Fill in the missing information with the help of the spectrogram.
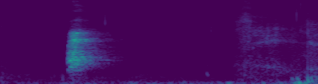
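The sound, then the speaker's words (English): A female dog lets out one sharp, loud bark at people coming up the stairs, followed by quieter shuffling noise and a faint second yelp near the end. No one speaks. “She's barking at people that are coming up the stairs.”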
